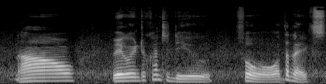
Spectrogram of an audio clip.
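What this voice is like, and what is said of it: Put-on British accent. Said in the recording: “why am I talking in the British accent?”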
